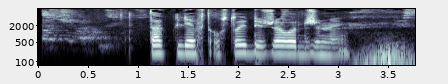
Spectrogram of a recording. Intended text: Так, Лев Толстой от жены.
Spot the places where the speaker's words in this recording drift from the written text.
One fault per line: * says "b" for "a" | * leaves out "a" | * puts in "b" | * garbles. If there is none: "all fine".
* puts in "бежал"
